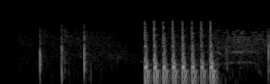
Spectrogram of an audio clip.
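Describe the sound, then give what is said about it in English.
Heavy machine guns fired by paratroopers on a snowy firing range, aimed at a mock bunker: three sharp, separate bangs, then a rapid, loud burst of booming shots in even succession, with a low rumble trailing after. “On a ridge overlooking a snowy field, U.S. paratroopers fire heavy machine guns at a make-believe enemy bunker on the tree line, providing their comrades below with covering fire.”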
